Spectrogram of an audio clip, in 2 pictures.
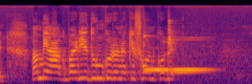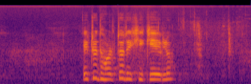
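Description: A woman speaks into a phone close by, tense and urgent.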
